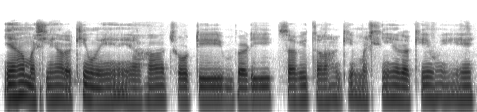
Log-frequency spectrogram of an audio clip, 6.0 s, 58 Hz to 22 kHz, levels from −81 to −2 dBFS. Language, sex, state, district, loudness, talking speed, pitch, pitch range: Hindi, male, Bihar, Jamui, -18 LUFS, 150 wpm, 115 Hz, 110-120 Hz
